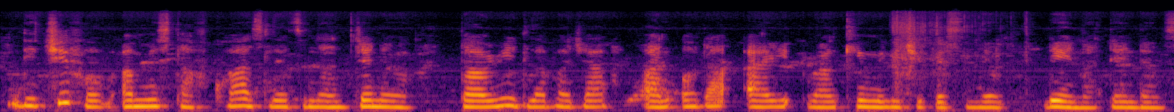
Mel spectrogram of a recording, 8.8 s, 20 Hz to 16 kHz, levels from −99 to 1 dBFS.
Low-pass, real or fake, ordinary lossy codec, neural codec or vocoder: 10.8 kHz; real; Opus, 64 kbps; none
